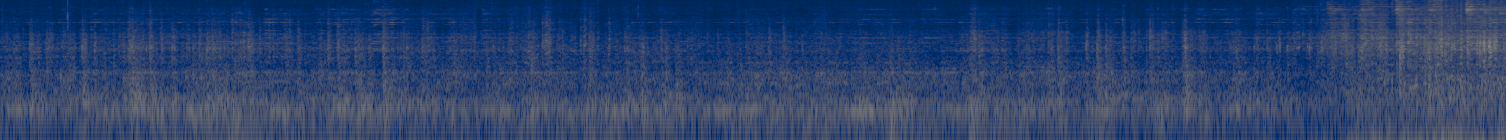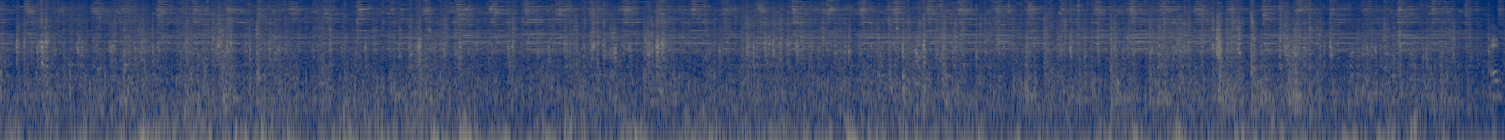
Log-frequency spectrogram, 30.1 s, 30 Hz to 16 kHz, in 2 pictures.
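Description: Horse-drawn sleigh under way behind two horses: hoofbeats on packed snow mixed with the rattling and creaking of the sleigh. About 13 seconds in, the sound becomes brighter, with many more sharp clicks.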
